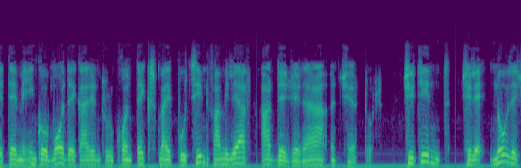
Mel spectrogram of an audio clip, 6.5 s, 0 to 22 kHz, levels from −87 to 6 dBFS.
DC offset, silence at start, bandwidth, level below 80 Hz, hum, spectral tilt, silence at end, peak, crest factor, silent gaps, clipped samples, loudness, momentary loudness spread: under 0.1%; 0 s; 7.4 kHz; -32 dBFS; none; -7.5 dB/octave; 0 s; -8 dBFS; 12 dB; none; under 0.1%; -21 LUFS; 8 LU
